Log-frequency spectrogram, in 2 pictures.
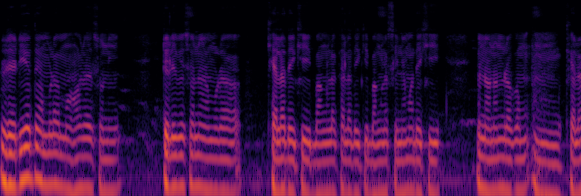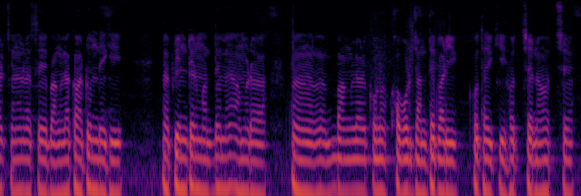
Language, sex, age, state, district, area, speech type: Bengali, male, 18-30, West Bengal, North 24 Parganas, urban, spontaneous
